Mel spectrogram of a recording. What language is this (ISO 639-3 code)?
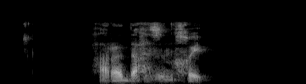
abk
